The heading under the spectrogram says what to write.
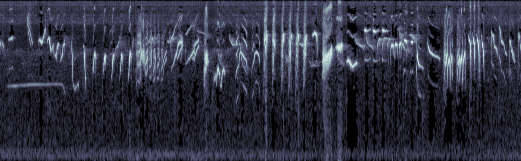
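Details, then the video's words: Oriental white-eye, kept in a cage, delivering a rough chattering ngeriwik song to stimulate other white-eyes; a long thin whistle opens, then dense twitters, clicking bursts and fast sweeping high notes. "Burung Pleci Ngeriwik Gacor merangsang Pleci Bahan ikut Ngeriwik Sampai Buka paruh"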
